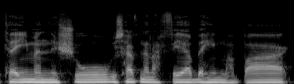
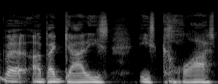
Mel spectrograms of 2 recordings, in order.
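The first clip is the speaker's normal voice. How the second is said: ordinary talk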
